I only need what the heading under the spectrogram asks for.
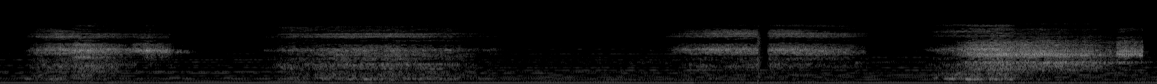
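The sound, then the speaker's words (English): Two slow, deep breaths taken during a guided intimate exercise: four long, soft, breathy rushes of air, each inhale and exhale separated by a short pause, with no talk. “Now I want you to take some two deep breaths. Okay, gonna do it together.”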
